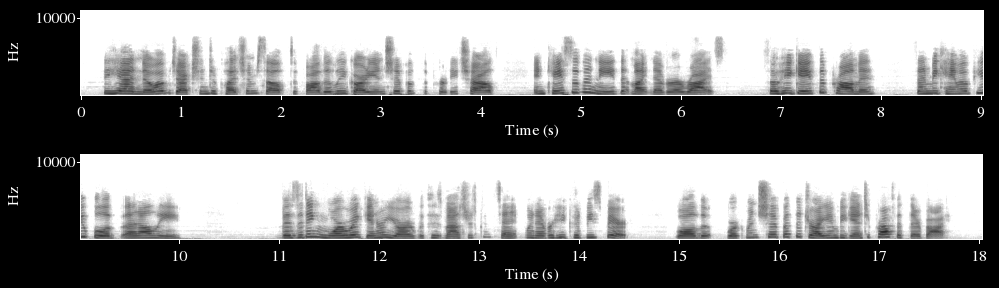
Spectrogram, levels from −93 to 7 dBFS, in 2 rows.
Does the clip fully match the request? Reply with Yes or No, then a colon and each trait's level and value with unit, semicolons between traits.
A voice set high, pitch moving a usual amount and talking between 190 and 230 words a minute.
Yes: very high, 270 Hz; average, 3.5 semitones; average, 195 wpm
